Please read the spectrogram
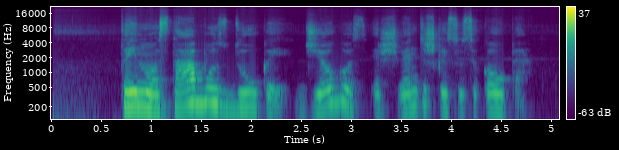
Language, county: Lithuanian, Kaunas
